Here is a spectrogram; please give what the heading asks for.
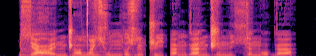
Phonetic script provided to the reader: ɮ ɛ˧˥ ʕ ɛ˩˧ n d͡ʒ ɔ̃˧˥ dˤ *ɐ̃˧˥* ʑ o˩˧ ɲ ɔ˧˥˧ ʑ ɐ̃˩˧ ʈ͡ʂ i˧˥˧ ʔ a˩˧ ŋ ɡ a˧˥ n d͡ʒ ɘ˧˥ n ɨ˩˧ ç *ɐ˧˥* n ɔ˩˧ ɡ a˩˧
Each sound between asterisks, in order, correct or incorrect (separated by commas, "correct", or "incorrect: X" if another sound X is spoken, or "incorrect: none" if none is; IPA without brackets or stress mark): correct, correct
